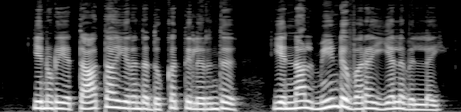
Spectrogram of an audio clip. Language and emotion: Tamil, sad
